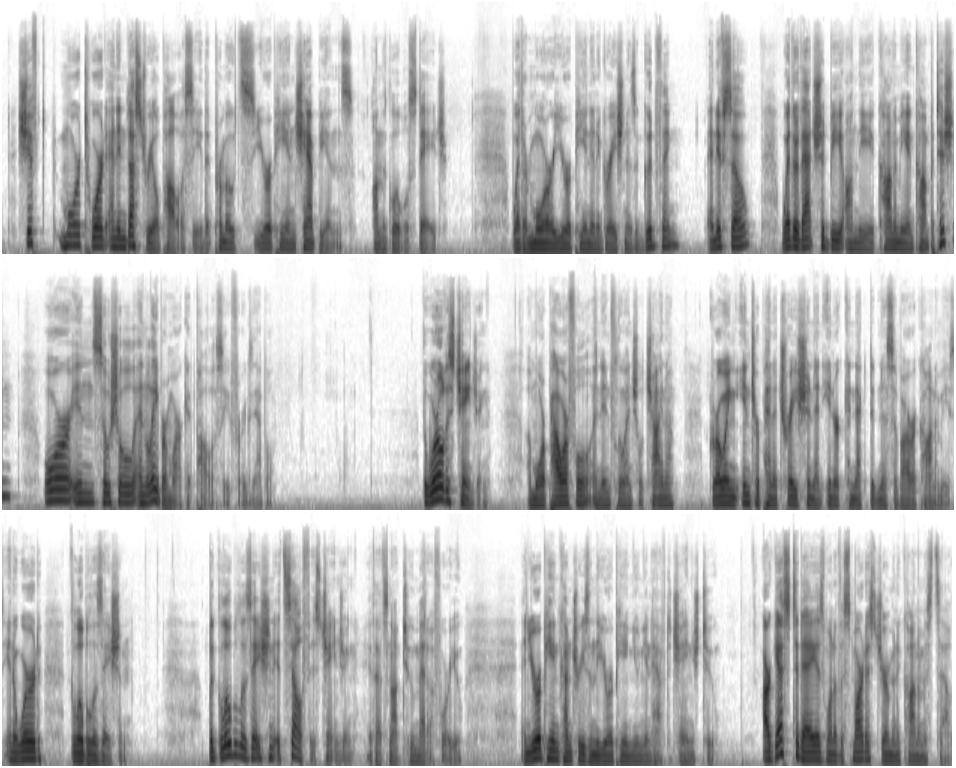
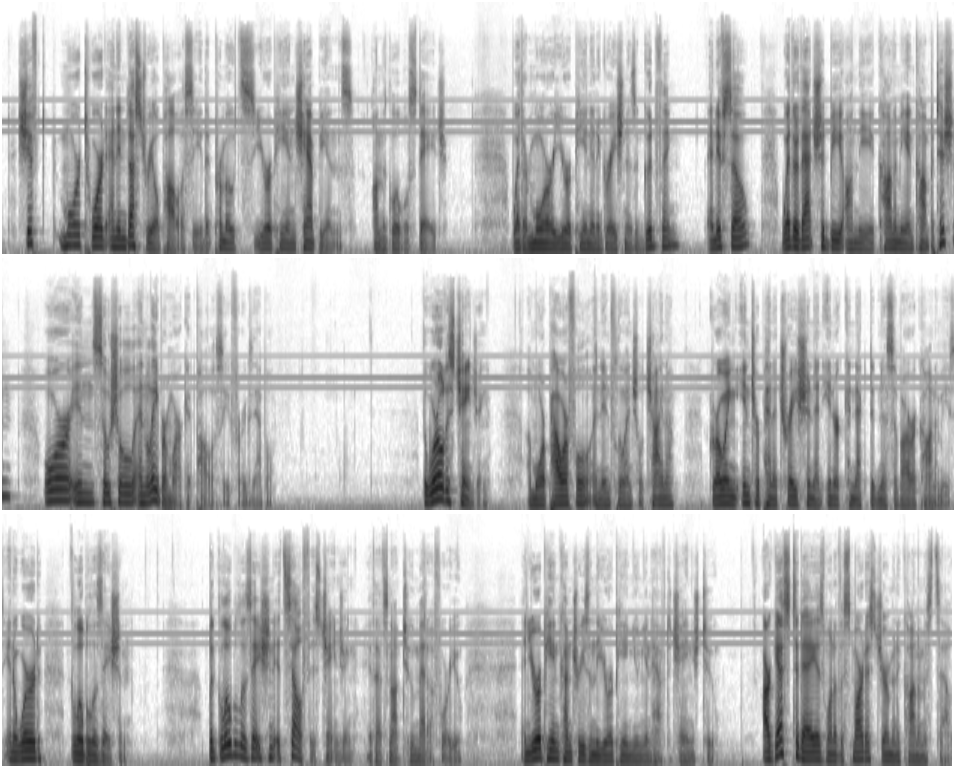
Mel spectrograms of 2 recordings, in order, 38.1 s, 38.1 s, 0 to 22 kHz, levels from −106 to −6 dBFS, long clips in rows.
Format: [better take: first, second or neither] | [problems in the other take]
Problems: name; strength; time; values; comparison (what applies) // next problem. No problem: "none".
first | high-pitched whine; faint; throughout; 3 kHz, 30 dB below the speech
